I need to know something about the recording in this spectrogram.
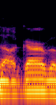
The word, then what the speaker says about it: Algarve: gem on The Algarve this is pronounced by angles algara by the locals and the the rata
